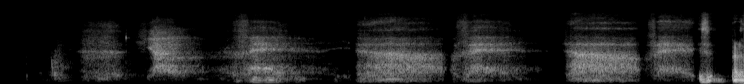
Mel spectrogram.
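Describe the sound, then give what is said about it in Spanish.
A voice tries to say the name of God, Yahweh, as breath: a series of deliberate inhales and exhales, about eight breathy pulses in a row, fairly loud, with no words spoken. “si lo intentas decir, eh, lo que estás haciendo es que estás inhalando y estás exhalando, ¿no?”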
